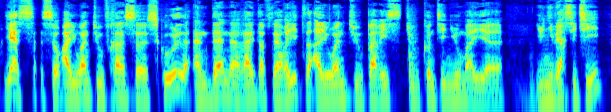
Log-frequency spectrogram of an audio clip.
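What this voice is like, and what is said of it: Parisian French accent. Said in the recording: “movie-like, for lack of a better word, sexy Parisian French accent ... I could get a strong French accent”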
